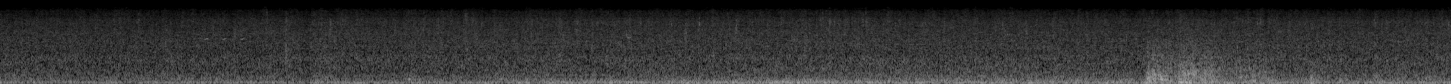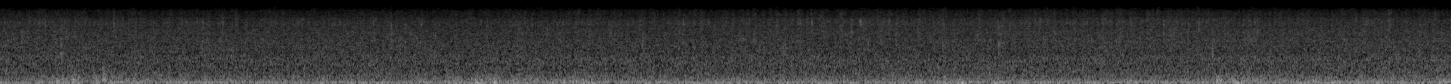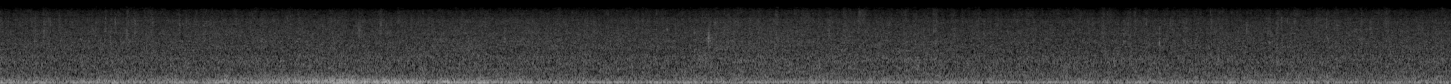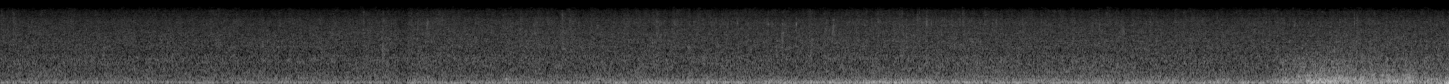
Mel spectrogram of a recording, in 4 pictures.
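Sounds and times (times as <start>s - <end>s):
heavy rain falling: 0.0s - 58.0s
distant thunder rumble: 11.4s - 13.3s, 56.3s - 58.0s.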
